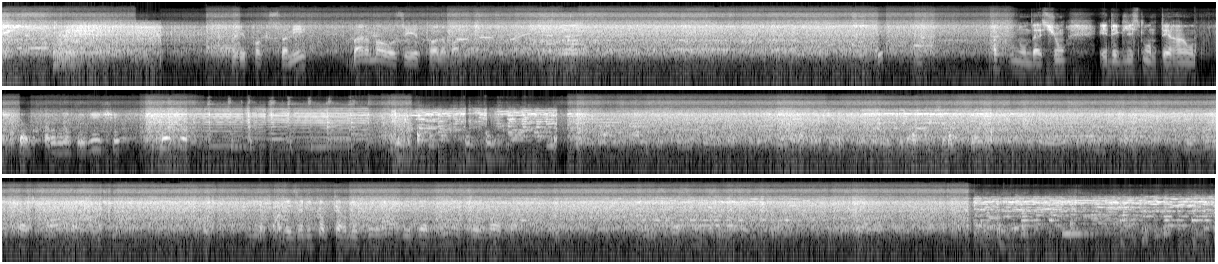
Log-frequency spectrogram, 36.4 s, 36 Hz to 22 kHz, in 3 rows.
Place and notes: Kabul, Tahimani, 8th street, FM radio frequency searching...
